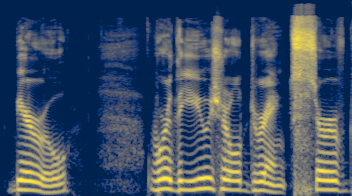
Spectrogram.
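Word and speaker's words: ビール: rice green tea and beer pronounced beeru were the usual drinks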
